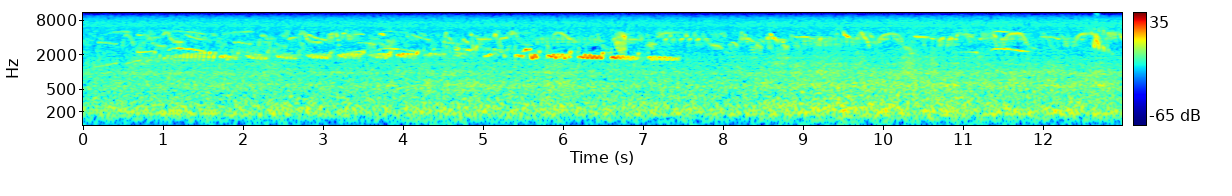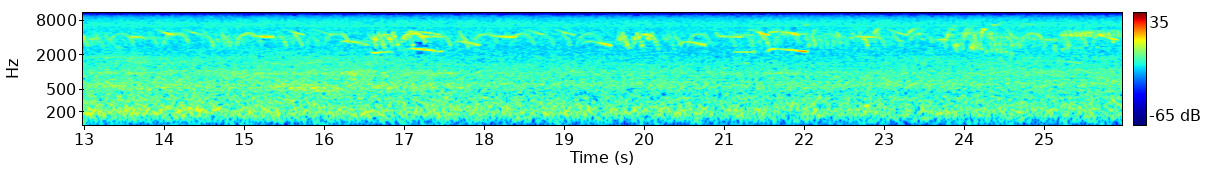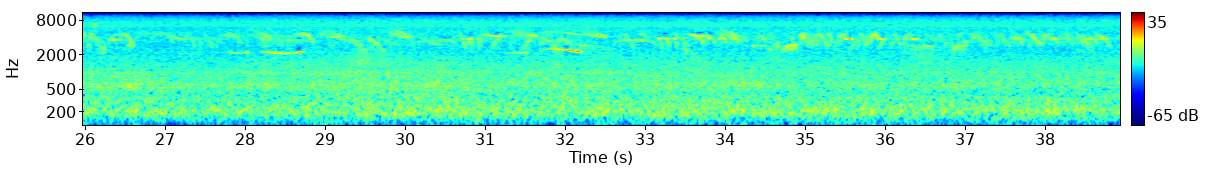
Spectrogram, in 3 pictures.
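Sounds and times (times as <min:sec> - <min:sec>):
birds chirping: 0:00.0 - 0:38.9
bird trill: 0:00.2 - 0:14.2, 0:27.8 - 0:35.2.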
